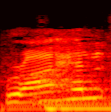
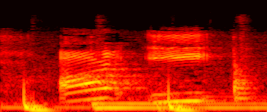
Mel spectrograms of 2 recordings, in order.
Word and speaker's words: Rahel: To pronounce Rahel and Astha, and for spellings is R-A-H-E-L, and Rahel and Astha, E-S-T-H-A.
